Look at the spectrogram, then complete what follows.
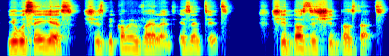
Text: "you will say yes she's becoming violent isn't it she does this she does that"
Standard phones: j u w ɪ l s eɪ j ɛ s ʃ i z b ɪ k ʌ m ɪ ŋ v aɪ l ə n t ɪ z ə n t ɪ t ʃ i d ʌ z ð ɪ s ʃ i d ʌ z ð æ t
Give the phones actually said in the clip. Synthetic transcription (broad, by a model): j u w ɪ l s eɪ j ɛ s ʃ i z b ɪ k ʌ m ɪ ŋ v aɪ l ə n t ɪ z ə n t ɪ t ʃ i d ʌ z ð ɪ s ʃ i d ʌ z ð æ t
